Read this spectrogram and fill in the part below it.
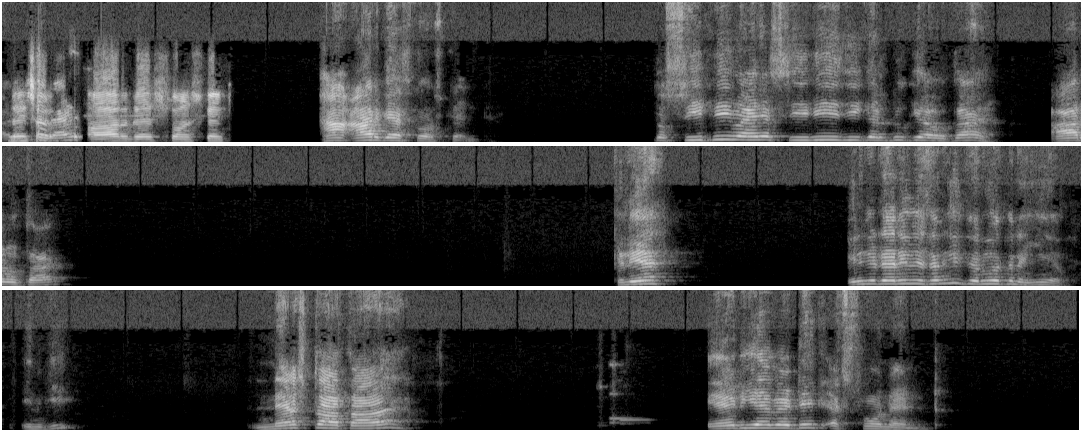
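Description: A man speaks calmly in short phrases with pauses, heard over an online call.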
